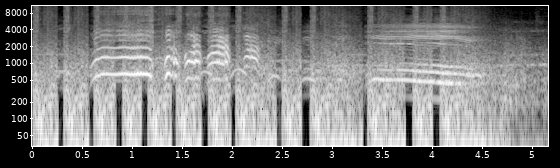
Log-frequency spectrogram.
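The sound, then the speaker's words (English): Video game giant tank firing its cannon: a rapid, loud string of sharp blasts over about five seconds, mixed with whining, rising and falling synthetic tones, with no one talking. “I'm gonna make a giant tank for your pasta and fire the cannon.”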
